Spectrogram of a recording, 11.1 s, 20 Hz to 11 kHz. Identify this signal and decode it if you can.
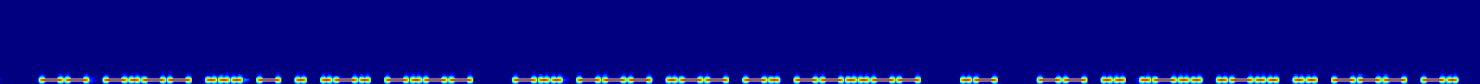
Morse code, heard as a keyed tone, about 25 wpm, 600 Hz. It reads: MYSTERY DOWN, A MILLION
